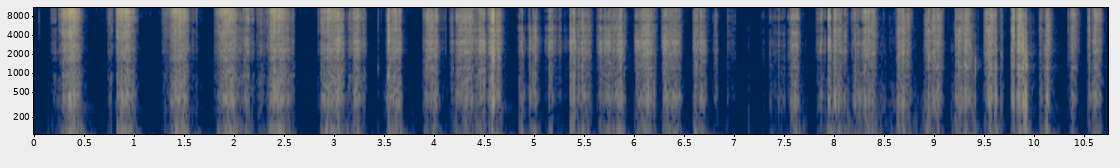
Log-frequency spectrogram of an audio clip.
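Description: An earpick scrapes and scratches dry floral foam packed into the canal of a right silicone elf ear. The result is a series of short, dry, crunchy scraping strokes with a bright gritty edge, bunched into irregular bursts with a brief pause near the middle.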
